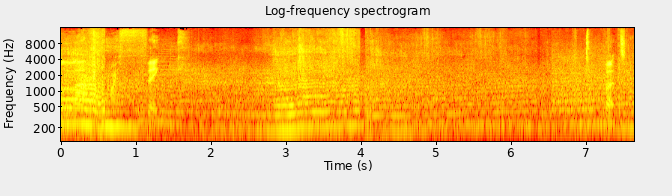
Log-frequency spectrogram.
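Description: BTCC touring cars race in the rFactor 2 game at Adelaide, engines droning and shifting pitch steadily throughout under continuous commentary.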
